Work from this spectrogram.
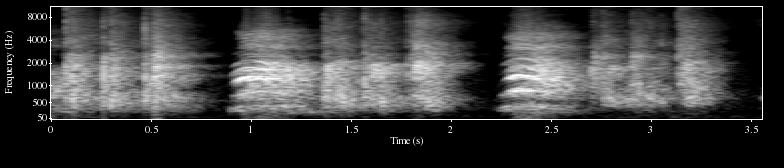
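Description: A classroom group performs a rhythmic spirit clap, several quick patterned hand-clap bursts with short pauses between them, loud and close, with voices mixed into the claps.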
